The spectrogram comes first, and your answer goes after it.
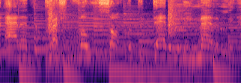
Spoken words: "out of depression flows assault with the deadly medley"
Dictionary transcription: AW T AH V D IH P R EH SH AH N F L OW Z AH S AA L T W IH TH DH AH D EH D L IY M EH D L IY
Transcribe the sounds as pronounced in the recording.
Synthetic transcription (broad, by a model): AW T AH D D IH P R EH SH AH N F OW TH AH S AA T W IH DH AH D EH D L IY M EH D L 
